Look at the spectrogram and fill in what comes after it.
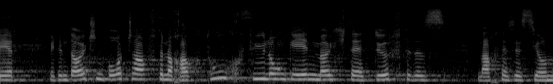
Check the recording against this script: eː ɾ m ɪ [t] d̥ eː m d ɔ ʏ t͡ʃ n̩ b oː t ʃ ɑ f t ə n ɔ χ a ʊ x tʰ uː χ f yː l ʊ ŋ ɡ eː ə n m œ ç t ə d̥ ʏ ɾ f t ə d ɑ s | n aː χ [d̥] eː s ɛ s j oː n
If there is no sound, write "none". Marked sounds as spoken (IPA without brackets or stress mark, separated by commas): t, d̥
